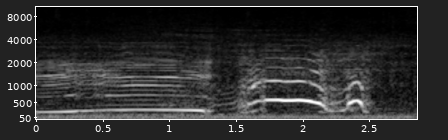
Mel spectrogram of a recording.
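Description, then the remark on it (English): A few dozen cattle on a farm moo loudly, excited as a man pulls up with bread: one long, low, steady bellow followed by a second, wavering call that rises and dips. There is no talking. “Today, his farm is a few dozen cattle who are very excited to see him pull up with bread.”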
